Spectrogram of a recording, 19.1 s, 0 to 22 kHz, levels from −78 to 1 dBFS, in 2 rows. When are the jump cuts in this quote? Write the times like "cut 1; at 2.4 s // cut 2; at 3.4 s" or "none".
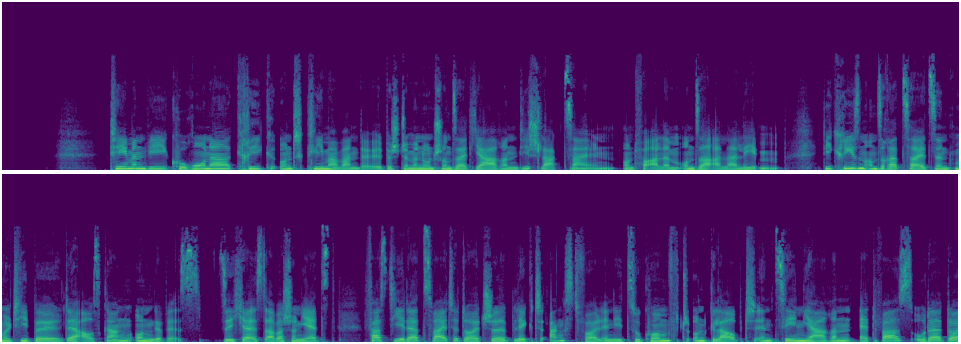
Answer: none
